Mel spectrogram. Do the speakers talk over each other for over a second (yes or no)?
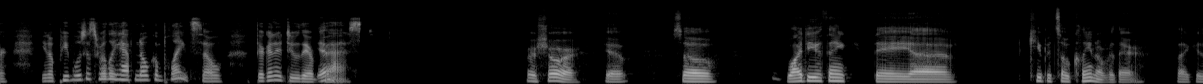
no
